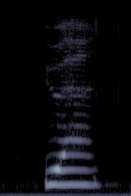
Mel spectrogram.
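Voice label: "yuan", chinese pinyin, first tone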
